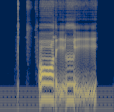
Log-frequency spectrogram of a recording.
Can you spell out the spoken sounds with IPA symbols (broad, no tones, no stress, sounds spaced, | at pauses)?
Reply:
t͡sʼ ɔ ɾ ḭ l ḭ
